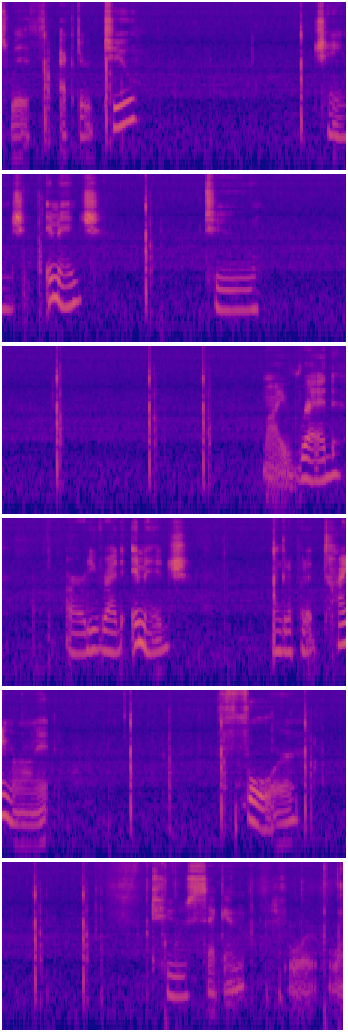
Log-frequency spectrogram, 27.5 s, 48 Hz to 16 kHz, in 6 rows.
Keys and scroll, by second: 25.0 2, 26.9-27.4 typing.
